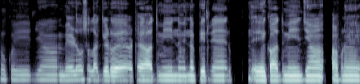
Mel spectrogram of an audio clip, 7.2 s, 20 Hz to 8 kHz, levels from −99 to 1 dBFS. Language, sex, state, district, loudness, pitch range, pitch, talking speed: Rajasthani, male, Rajasthan, Churu, -21 LUFS, 120-125 Hz, 120 Hz, 150 wpm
